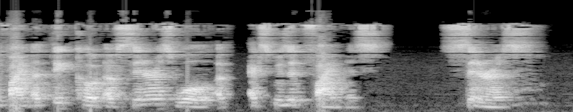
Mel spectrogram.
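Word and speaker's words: cinereous: Yes, cinerous. May I have all of the information? Cinerous is the only pronunciation.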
